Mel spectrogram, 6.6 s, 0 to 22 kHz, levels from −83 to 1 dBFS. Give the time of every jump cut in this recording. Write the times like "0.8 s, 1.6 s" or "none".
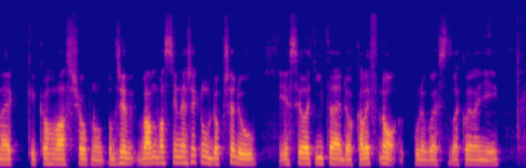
3.5 s, 5.2 s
